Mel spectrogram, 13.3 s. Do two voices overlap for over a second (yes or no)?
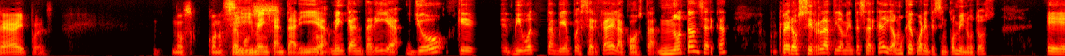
yes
